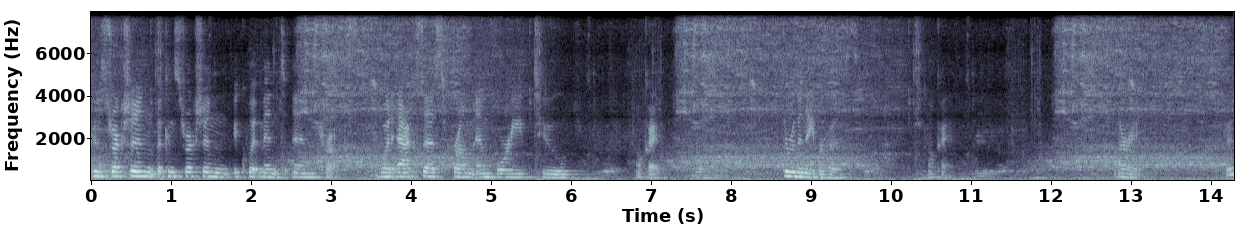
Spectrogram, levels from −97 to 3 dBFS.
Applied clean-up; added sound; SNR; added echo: none; Sliding door; 9 dB; reverberation time 0.3 s.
